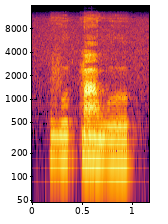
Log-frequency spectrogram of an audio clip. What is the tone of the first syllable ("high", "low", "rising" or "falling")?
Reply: high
